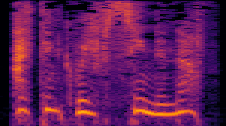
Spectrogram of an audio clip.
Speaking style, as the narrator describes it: whispered Mary

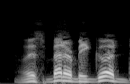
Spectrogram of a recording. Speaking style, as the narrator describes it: Tom Douglas growled

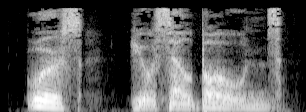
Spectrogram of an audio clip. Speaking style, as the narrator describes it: Olga said, her voice low and savage, but it went through the room like a shout

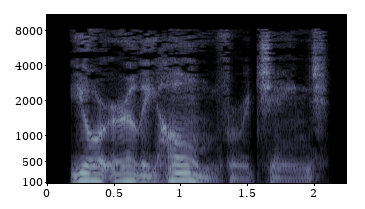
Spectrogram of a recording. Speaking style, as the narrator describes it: he growled

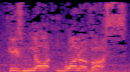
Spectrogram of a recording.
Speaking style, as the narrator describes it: Torben shouted

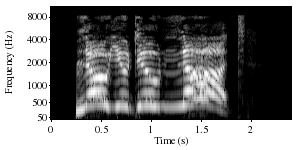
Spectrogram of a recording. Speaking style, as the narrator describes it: Yasmin screeched, her eyes suddenly filling with tears

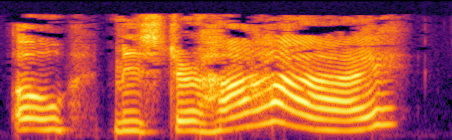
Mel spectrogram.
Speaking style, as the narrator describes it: Heck Drogon said in a coy falsetto

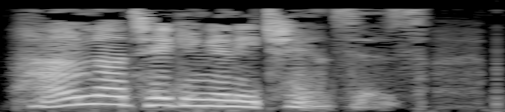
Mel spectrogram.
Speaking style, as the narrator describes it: Baraka growled

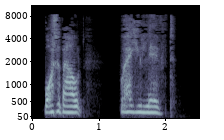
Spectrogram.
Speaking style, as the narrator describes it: Patrick asked softly

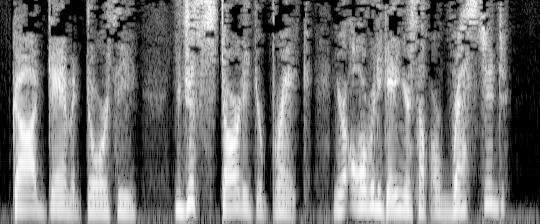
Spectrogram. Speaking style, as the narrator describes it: the yelling

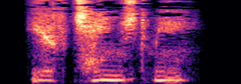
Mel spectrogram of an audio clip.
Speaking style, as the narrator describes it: he breathed

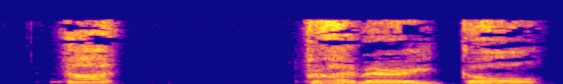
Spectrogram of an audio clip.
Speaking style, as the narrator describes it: he managed to croak

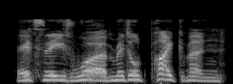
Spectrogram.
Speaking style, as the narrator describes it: he bellowed

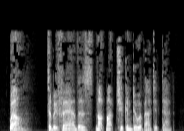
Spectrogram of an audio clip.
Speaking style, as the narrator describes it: I said a little gently

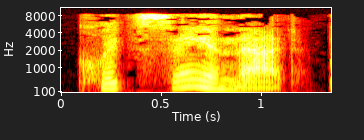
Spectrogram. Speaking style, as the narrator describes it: Brody grumbled

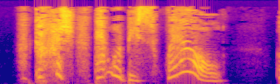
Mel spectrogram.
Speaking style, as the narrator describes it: Ophelia said excitedly

